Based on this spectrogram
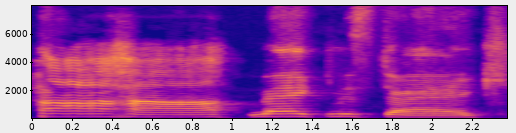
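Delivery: dim laughing brute voice, very slow. Narrating a tabletop scene, the speaker voices Hank pointing at another character: Hank laughing. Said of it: "Hank says, pointing at George and laughing".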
